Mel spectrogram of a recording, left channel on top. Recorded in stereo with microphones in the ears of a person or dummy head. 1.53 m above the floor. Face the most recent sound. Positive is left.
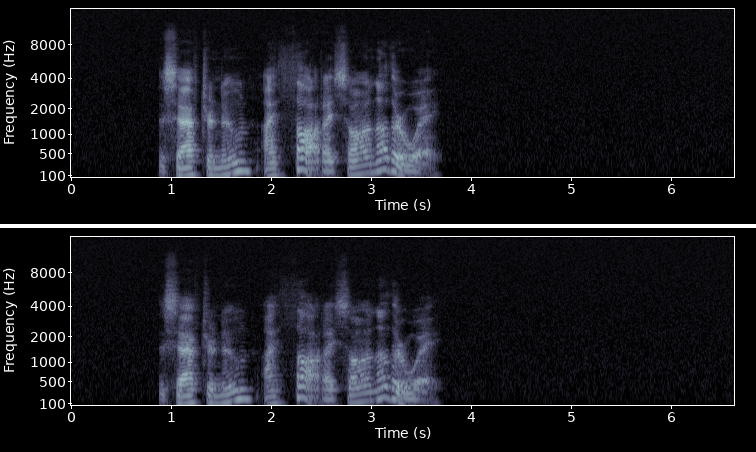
turn(degrees=85)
